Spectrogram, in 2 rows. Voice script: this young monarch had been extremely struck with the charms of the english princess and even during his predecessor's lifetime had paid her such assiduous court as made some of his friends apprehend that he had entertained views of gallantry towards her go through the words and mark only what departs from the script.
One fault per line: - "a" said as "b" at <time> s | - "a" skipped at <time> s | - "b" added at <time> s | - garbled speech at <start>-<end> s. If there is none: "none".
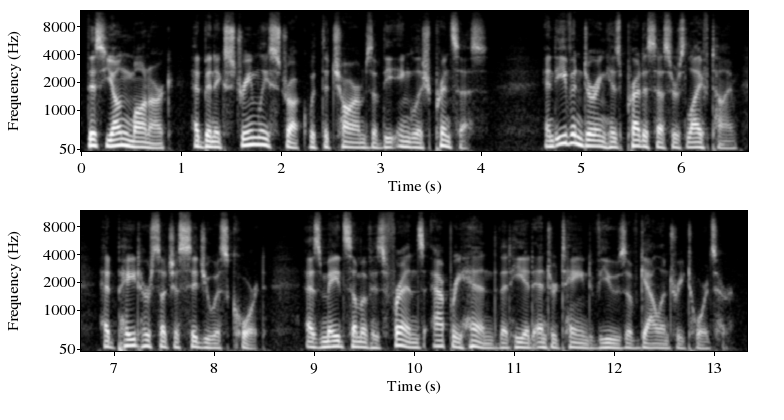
none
